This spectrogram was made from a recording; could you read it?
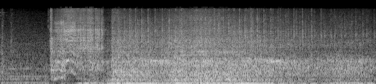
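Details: Suzuki Mehran 800cc petrol engine cranks, catches quickly and settles into a steady, even idle after a misfire repair.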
